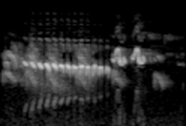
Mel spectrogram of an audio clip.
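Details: Brown rock chat delivering a fast, evenly spaced series of about a dozen clipped notes, ending with two higher, sweeter whistled notes and a soft trailing chirp.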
